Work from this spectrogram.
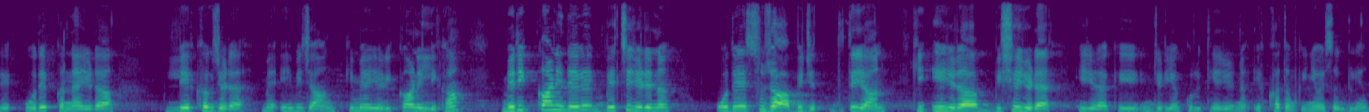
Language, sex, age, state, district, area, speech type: Dogri, female, 60+, Jammu and Kashmir, Jammu, urban, spontaneous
